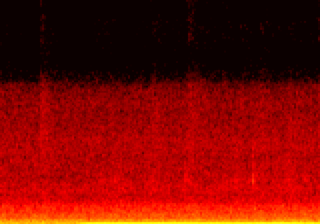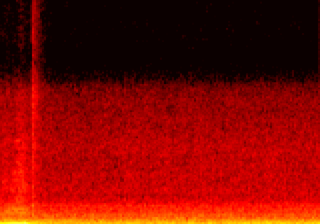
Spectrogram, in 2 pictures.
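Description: Regional passenger train running, a steady low rumble of the carriage in motion. About a second in, a loud, steady low hum starts and holds for about two and a half seconds, then cuts off suddenly with a short click.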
